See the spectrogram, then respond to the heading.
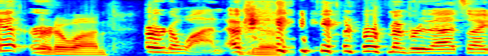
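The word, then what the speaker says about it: Erdoğan: it again how do you say it Eran erdoan okay remember that so I don't embarrass myself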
